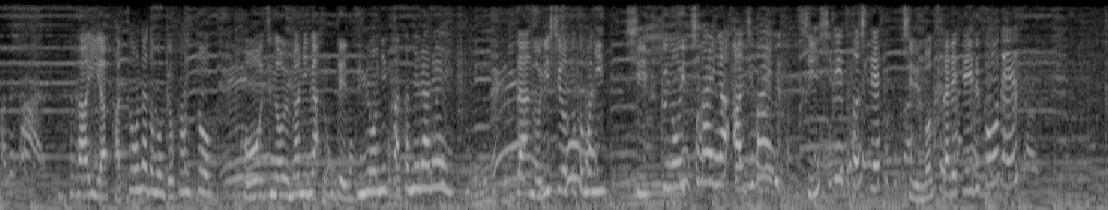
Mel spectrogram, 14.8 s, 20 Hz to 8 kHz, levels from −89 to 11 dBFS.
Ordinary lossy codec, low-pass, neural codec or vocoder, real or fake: AAC, 48 kbps; 7.2 kHz; autoencoder, 48 kHz, 128 numbers a frame, DAC-VAE, trained on Japanese speech; fake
